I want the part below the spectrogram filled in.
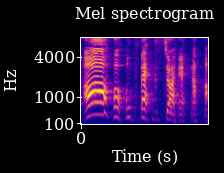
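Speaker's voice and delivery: loud, high, drawn-out gush; touched delight. Real, not acted. Coach hears a viewer's nine-year-old loves her, loudly delighted. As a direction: let out a big delighted coo.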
